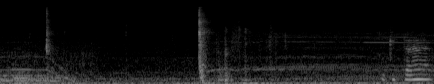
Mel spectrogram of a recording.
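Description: Power recliner's footrest extending: a click about half a second in, a louder clunk at about two seconds, then the electric motor running steadily.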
